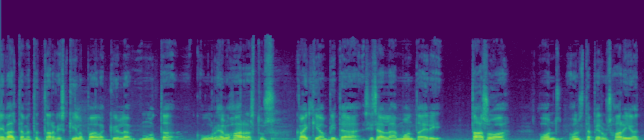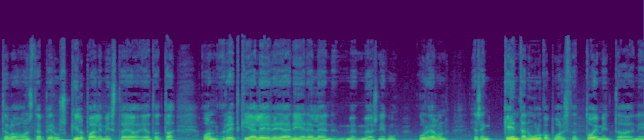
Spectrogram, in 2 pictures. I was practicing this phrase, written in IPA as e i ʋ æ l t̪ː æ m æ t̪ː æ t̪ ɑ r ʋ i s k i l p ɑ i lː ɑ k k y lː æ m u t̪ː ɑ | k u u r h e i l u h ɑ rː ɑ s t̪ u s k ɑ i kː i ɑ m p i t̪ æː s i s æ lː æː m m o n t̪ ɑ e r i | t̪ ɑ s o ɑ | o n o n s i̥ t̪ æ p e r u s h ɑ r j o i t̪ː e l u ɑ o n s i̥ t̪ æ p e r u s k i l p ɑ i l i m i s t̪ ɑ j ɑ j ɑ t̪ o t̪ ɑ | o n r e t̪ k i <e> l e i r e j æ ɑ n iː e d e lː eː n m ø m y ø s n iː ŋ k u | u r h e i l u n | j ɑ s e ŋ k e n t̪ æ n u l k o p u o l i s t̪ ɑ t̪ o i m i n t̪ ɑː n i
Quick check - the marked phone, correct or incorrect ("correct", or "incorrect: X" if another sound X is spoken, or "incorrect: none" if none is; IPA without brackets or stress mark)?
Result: incorrect: æ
